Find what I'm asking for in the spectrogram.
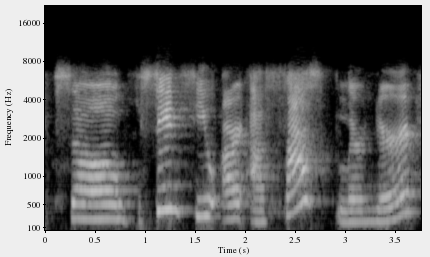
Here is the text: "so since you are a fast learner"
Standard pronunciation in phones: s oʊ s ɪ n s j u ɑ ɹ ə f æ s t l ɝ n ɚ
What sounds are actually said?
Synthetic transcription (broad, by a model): s oʊ s ɪ n s j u ɑ ɹ ə f æ s t l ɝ n ɚ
